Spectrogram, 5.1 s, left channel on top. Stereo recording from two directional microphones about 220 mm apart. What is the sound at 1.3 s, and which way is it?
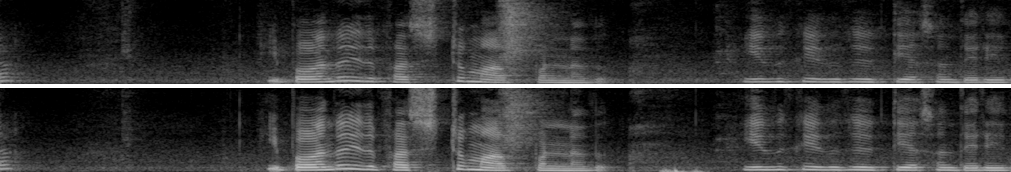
Speech, 40° right (ahead or behind).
